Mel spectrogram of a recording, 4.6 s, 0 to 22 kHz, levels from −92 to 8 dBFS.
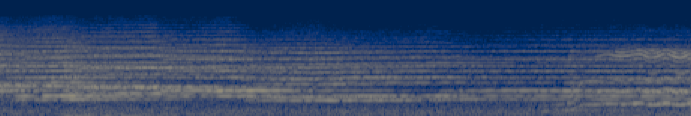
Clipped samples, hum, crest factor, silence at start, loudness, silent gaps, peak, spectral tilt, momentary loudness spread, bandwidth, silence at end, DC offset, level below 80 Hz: under 0.1%; none; 16 dB; 0 s; -41 LUFS; none; -26 dBFS; -2 dB/octave; 10 LU; 13 kHz; 0 s; under 0.1%; -66 dBFS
